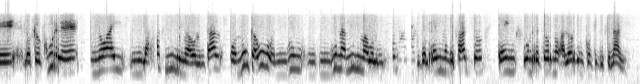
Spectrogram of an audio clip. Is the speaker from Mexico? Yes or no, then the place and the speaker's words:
no; Honduras; como pueblo hondureño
